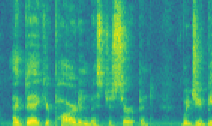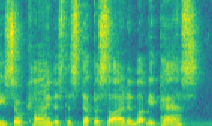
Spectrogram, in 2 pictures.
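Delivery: gentle, sweet, soothing voice, pitched high. Narrator reading a character's polite request to the serpent, sweet, soothing voice. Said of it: "said in a sweet, soothing voice".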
